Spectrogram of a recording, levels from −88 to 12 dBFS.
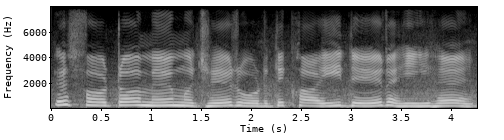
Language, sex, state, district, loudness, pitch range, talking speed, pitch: Hindi, female, Madhya Pradesh, Katni, -11 LUFS, 205-245 Hz, 125 wpm, 225 Hz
